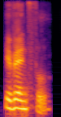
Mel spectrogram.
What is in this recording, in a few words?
"eventful", Indian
